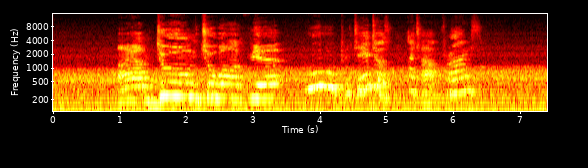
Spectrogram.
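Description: A man speaks slowly in an eerie voice.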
